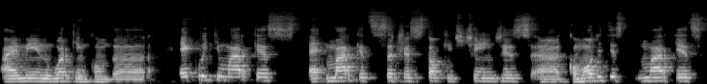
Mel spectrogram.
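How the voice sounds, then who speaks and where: A man's voice: medium pitch, low-quality recording. Man, careful hesitant answers. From Bulgaria. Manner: careful, hesitant with many pauses. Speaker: guest. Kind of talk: interview answers.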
